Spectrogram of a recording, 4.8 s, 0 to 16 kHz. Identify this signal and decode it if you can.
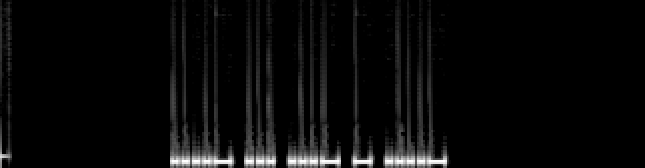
Morse code, heard as a keyed tone, about 30 wpm, 700 Hz. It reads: 4SVT4
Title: Five Challenging Letter-Number Combinations 30wpm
